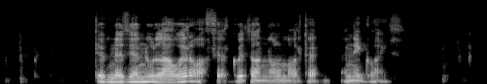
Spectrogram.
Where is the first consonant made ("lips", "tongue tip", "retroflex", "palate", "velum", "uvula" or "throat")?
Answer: tongue tip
